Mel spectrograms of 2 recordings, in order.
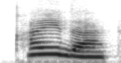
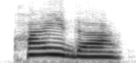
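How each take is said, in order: The two takes are said the same way.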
